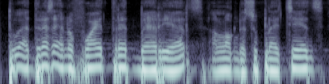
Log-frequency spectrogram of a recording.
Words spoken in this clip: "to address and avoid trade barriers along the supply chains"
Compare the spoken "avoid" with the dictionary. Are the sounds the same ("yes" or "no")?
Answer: no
